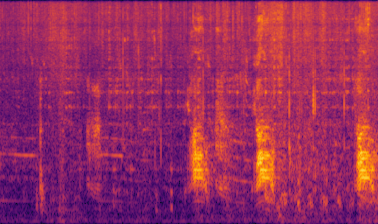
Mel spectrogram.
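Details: Loud calls from crows competing for food, three harsh, hoarse caws spaced about a second apart and rising in strength, over quiet background rustling and faint distant sounds.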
